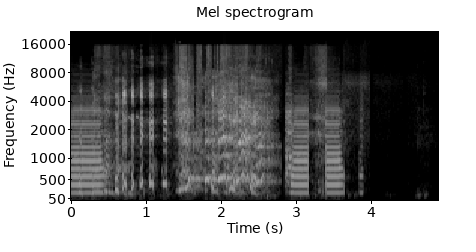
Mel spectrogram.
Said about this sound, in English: Yeah, I sure wish I forgot to clip out your air horn noises. Otherwise, I would love that. Yeah. That's my air horn.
